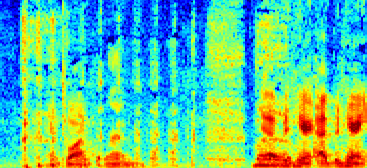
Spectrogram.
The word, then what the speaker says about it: Antoine: They say Anton, but that's like it's Antoine. Antoine.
